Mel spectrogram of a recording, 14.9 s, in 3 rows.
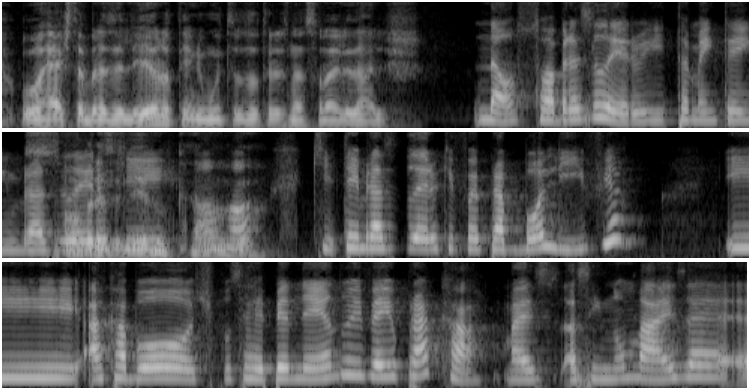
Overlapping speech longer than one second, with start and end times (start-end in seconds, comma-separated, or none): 5.1-6.8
